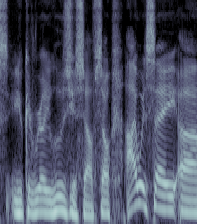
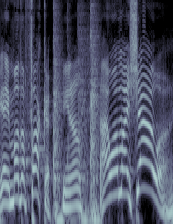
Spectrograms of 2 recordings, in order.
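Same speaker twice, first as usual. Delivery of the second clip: Brooklyn tough guy shout; 12 semitones higher than usual. Retold or imitated. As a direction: yell it like a pissed-off Brooklyn guy. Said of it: "So I'm a Brooklyn guy, so I'm gonna be like".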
